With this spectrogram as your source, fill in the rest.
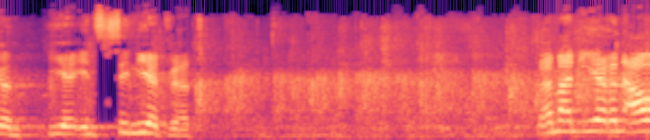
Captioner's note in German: Beifall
